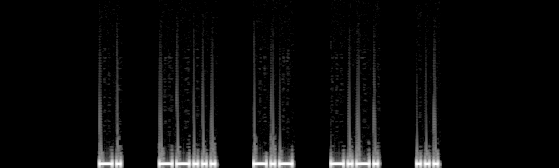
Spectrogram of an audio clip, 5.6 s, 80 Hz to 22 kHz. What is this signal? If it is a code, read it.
Morse code, heard as a keyed tone, about 28 wpm, spaced as for 16 wpm, 700 Hz. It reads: N7KCS
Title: USA Call Signs - 3x Character Spacing - 28wpm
